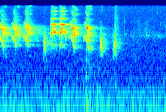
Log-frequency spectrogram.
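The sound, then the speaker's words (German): Bird chicks chirp in a garden in a quick series of high, thin tweets. The bursts are bunched together at first, then thin out into a few fainter calls before fading away. “Die ersten Küken sind schon ausgeflogen und hüpfen jetzt hier im Garten rum.”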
